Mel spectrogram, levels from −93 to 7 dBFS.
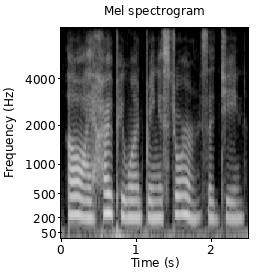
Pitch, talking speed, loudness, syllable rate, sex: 205 Hz, 240 wpm, -19 LUFS, 4.4 syllables/s, female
